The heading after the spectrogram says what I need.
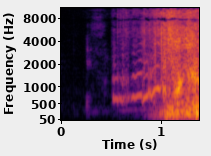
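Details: The speaker's own mechanical ventilator, heard during a spoken podcast recording: brief quiet, then a gliding tone and a rising rush of air, the mechanical ventilator sound.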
